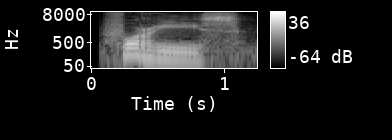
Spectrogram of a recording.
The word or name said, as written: foris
